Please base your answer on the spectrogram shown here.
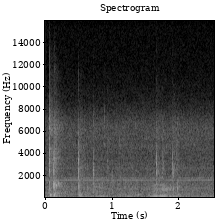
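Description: Typing on a computer keyboard while entering a database table command, a few sharp, close key clicks spaced irregularly over a quiet background.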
